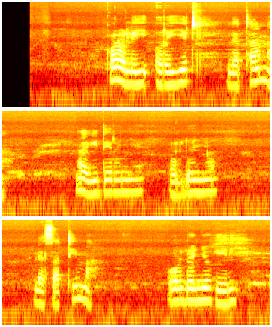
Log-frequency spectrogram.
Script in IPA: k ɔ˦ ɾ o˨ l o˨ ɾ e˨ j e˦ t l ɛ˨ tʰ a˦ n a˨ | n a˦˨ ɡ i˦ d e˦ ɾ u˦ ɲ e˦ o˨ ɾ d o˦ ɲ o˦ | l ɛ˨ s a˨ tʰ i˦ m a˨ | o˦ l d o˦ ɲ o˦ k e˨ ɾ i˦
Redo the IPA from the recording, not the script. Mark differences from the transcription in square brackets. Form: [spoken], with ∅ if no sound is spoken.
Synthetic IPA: k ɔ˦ ɾ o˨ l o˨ ɾ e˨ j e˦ t l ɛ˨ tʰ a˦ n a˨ | n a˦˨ ɡ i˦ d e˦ ɾ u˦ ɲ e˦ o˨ [l] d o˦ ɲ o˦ | l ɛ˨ s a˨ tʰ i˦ m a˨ | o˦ l d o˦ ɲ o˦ k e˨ ɾ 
